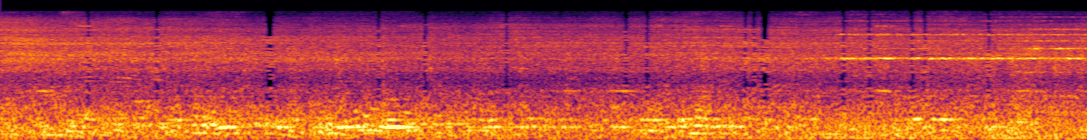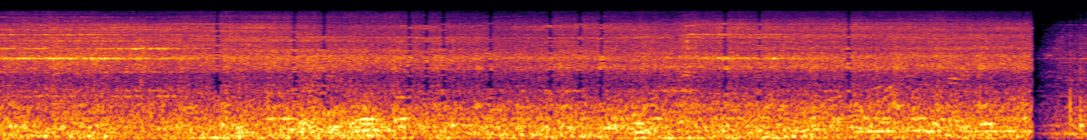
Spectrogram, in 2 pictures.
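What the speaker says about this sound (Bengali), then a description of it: "আর ট্রেনটা এখন তো ঠিকঠাকই যাচ্ছে" A moving passenger train on the line toward Mettupalayam rumbles steadily and loudly up close, with wheel squeal and faint clatter throughout and a brief drop near the end; a voice is faintly present.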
